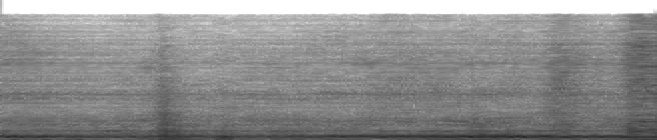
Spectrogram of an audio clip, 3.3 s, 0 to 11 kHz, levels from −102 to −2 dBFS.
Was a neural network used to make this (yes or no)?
yes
